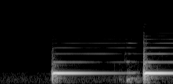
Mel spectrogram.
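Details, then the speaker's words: Fisher apartment grand piano (about 4'5"–4'7"), middle C4 struck hard: two strikes ring with a bright, hard edge and extra upper ring. Hammer felt sounds compressed. "that's harder you hear that [Music] so that's more compressed it sounds like and that sounds super compressed"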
